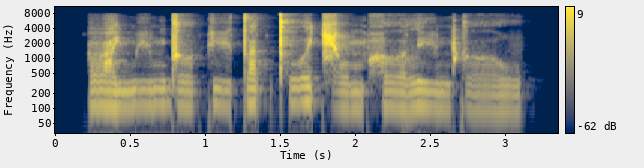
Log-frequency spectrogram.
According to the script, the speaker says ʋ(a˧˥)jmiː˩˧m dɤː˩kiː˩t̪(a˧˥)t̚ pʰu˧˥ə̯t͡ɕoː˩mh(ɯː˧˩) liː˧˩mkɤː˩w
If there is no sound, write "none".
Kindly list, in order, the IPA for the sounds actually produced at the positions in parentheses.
a˩, a˧˥, ɤː˧˩

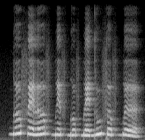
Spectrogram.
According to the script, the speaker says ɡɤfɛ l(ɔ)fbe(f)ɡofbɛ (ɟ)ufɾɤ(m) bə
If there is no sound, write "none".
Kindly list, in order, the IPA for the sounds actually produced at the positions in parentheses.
ɤ, f, d, f

